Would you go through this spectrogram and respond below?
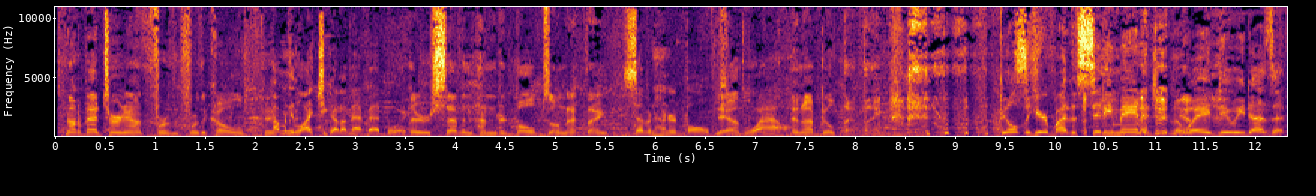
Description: Community Gathers for 8th Annual Dewey Christmas Tree Lighting
The Dewey High School Holiday Choir filled the night with festive carols, their voices carrying across the park as children lined up to share wishes and snap photos with Santa. When the time came, Santa led the countdown and lit the tree, prompting cheers as the park erupted in color and sparkle.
